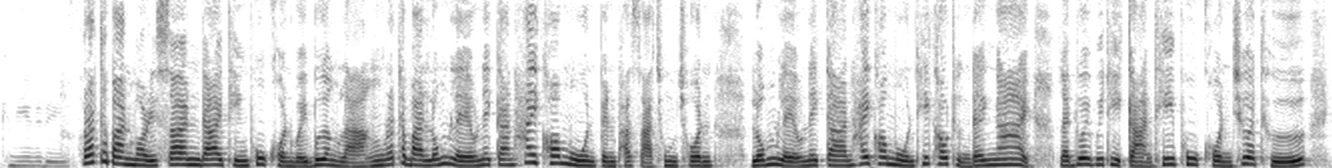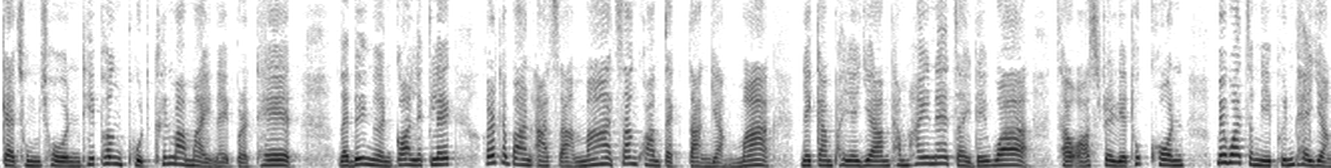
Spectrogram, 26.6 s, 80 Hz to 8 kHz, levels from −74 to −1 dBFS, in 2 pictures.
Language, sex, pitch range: Thai, female, 205-260 Hz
